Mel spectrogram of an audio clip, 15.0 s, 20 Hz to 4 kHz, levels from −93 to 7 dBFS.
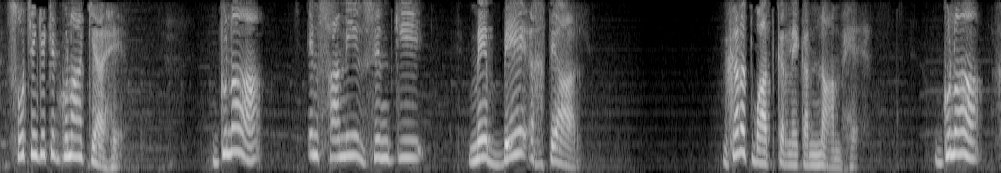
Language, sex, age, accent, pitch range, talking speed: English, male, 50-69, Indian, 155-215 Hz, 75 wpm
